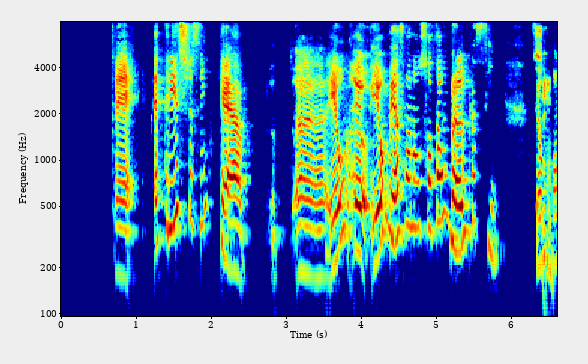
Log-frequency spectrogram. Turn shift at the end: No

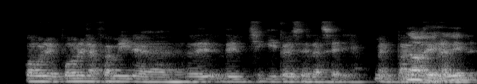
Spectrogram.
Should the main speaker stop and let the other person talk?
Yes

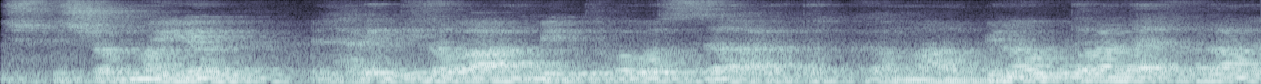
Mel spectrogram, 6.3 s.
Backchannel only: Yes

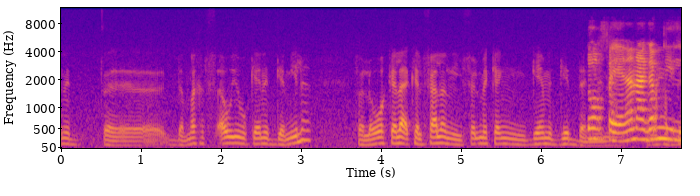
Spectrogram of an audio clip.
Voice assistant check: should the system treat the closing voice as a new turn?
Yes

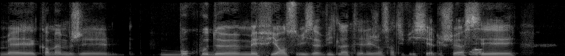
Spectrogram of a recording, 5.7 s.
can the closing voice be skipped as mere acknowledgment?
Yes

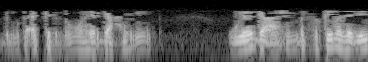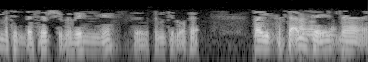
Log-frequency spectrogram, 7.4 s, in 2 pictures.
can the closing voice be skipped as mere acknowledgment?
Yes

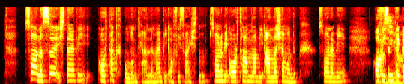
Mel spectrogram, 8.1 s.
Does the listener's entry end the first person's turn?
No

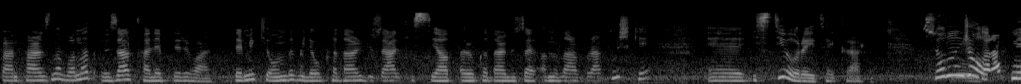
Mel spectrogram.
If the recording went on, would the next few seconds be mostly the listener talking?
No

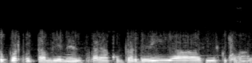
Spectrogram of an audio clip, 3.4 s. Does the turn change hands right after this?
No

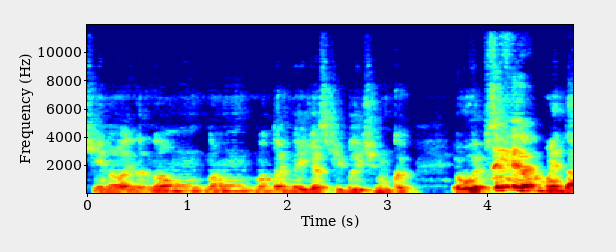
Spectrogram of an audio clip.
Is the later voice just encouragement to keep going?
Yes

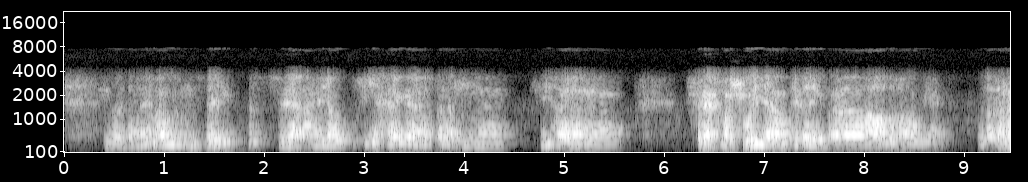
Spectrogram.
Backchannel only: Yes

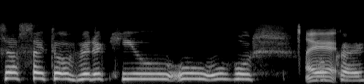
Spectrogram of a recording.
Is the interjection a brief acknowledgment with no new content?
No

